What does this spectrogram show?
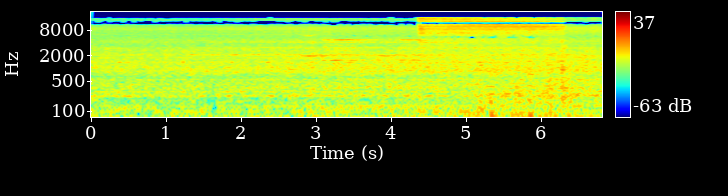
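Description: JR West electric train pulling away from the platform, its running noise on the rails growing slightly louder as it gathers speed, with a few sharp clacks in the second half.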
